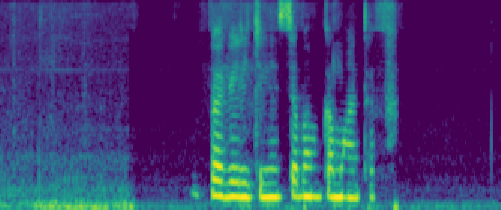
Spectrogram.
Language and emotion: Russian, neutral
